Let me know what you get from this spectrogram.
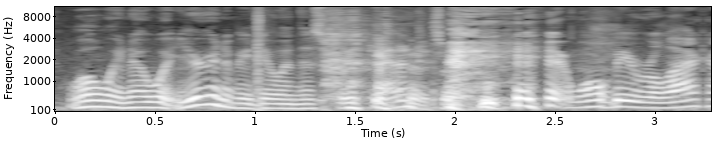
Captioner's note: laughter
